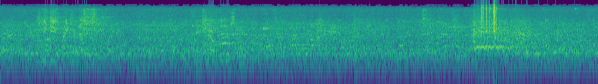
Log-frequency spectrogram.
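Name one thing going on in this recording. Men talk to each other nearby.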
